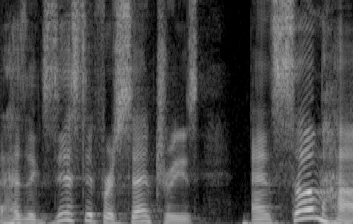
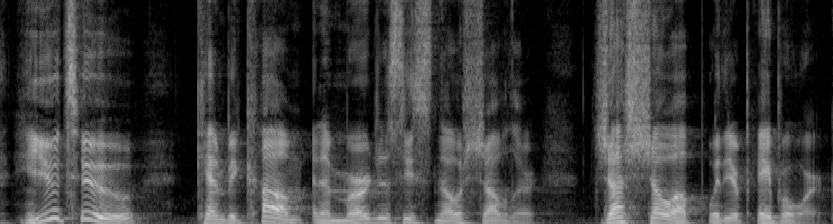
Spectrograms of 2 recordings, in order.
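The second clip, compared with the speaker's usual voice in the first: ordinary talk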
